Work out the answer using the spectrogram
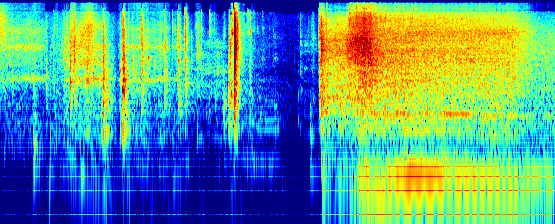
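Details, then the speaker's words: Jeep YJ Wrangler after fitting a new aftermarket exhaust with the pipe end cut shorter: a few clicks, cranking, a quick catch, then a low, even, quiet idle. Normal start and a healthy exhaust. "I think that's pretty good it's nice and quiet you could drive this thing every day"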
